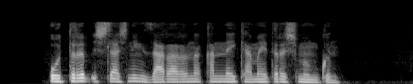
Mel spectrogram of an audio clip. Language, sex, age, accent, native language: Uzbek, male, 12-17, Sirdaryo, Uzbek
